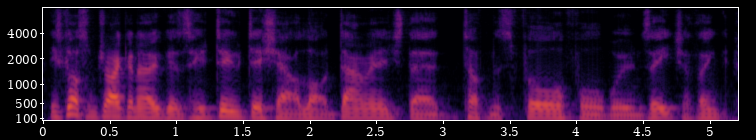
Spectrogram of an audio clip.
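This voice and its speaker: Rambling Middle England man, slightly low voice. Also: fairly even intonation, moderate pace, darkish tone. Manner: rambling, self-correcting, chatty asides. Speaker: host reviewing tournament lists. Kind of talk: casual solo commentary.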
